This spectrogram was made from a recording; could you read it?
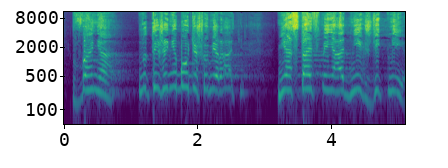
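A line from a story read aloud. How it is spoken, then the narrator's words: Desperate scream. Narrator (Russian): И когда он уже при смерти, она закричала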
